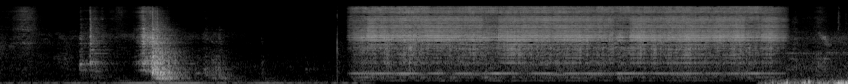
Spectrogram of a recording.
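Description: A thin aluminium sheet handled and flexed by hand, a rustle peaking about one and a half seconds in. Then, from about three and a half seconds in, a TIG welding arc on aluminium runs steadily: a loud hiss with a steady hum under it, cutting off near the end.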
